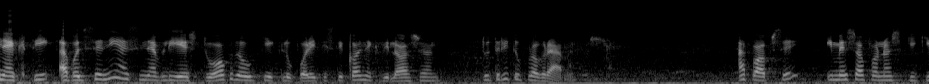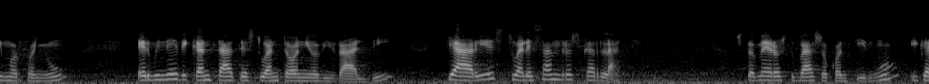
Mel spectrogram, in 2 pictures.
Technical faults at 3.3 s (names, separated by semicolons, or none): none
